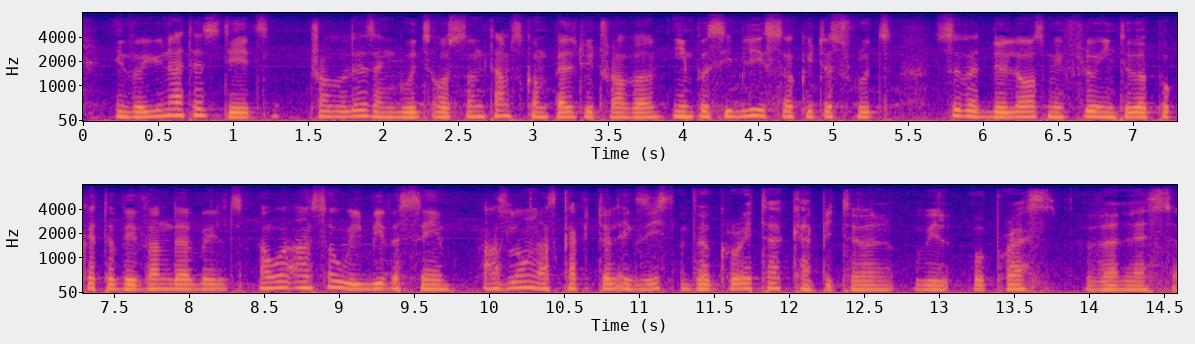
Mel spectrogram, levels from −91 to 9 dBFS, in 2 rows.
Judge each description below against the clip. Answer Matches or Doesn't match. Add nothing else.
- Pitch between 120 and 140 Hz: Matches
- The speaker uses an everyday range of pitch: Doesn't match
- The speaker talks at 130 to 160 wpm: Doesn't match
